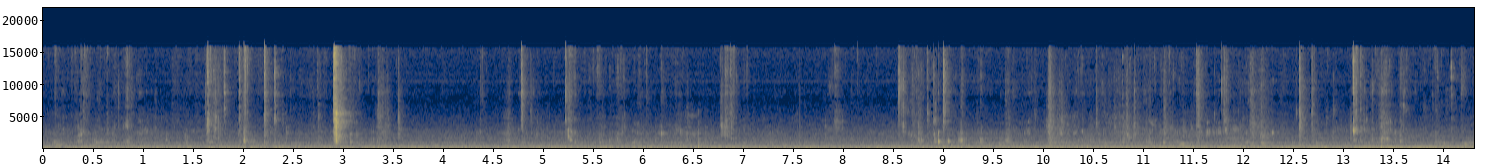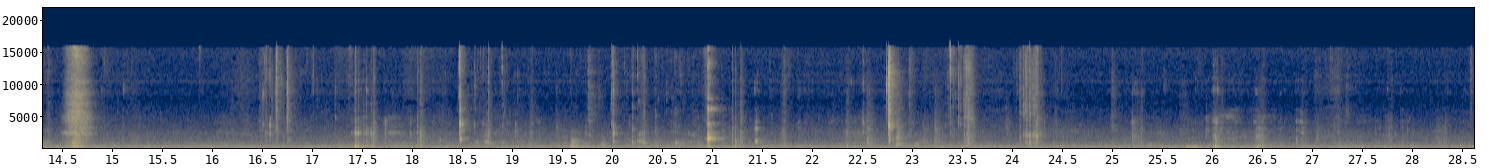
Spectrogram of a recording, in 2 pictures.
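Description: A person chewing and biting chicken wings and salad close to the microphone, with many short, sharp clicks and crunches scattered through it over a low, steady hum.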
